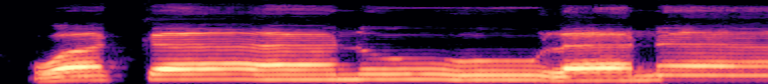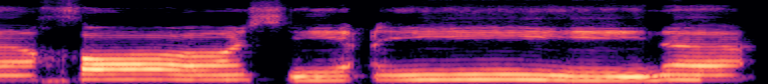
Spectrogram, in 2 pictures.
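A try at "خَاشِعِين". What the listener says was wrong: Shinnya gede. Shin. Khoshi. Ayo lagi. Wa. Wa kanu lana khashi'ina.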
